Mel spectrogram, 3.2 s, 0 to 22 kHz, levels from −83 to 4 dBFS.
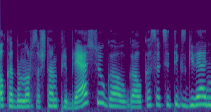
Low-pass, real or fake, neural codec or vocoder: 7.2 kHz; real; none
